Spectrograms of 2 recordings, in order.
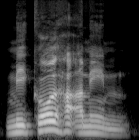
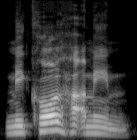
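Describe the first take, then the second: Both takes have the same delivery.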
